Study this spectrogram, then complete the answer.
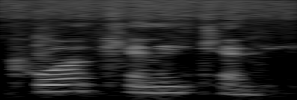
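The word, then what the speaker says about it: pua kenikeni: And that's pronounced Pua Kenny Kenny.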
